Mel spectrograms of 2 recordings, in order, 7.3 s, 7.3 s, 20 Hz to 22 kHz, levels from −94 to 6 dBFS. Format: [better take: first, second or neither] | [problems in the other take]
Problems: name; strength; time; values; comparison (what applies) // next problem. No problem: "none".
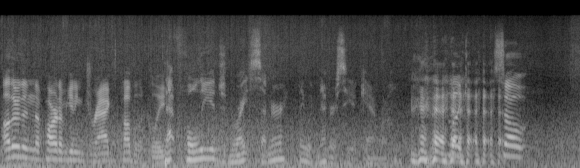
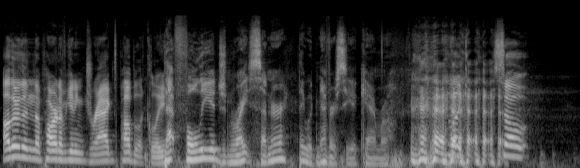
second | wind noise on the microphone; occasional gusts; 15 dB below the speech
